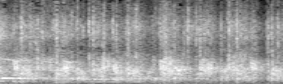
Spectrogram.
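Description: A church congregation at a Sunday service claps together, a loud, steady burst of applause filling the room for a couple of seconds.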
